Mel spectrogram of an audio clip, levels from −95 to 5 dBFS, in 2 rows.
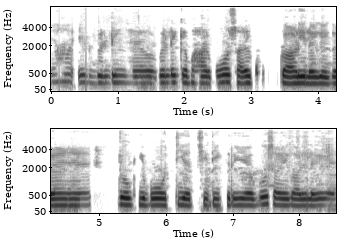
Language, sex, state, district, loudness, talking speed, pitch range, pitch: Hindi, male, Bihar, Jahanabad, -15 LUFS, 190 wpm, 190-210 Hz, 195 Hz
